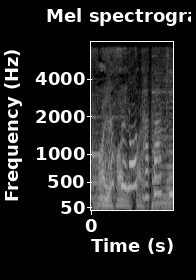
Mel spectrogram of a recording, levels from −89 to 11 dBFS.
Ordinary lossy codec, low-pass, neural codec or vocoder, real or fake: none; 7.2 kHz; vocoder, 44.1 kHz, 128 mel bands every 512 samples, BigVGAN v2; fake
